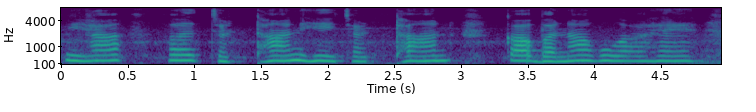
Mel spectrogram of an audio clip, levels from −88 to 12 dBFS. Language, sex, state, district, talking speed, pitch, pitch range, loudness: Hindi, female, Bihar, Saharsa, 110 wpm, 255 Hz, 245-275 Hz, -31 LUFS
